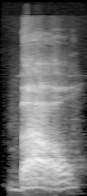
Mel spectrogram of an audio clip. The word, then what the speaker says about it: bow: Pronounced bow b a u rhyming with cow refers to the act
